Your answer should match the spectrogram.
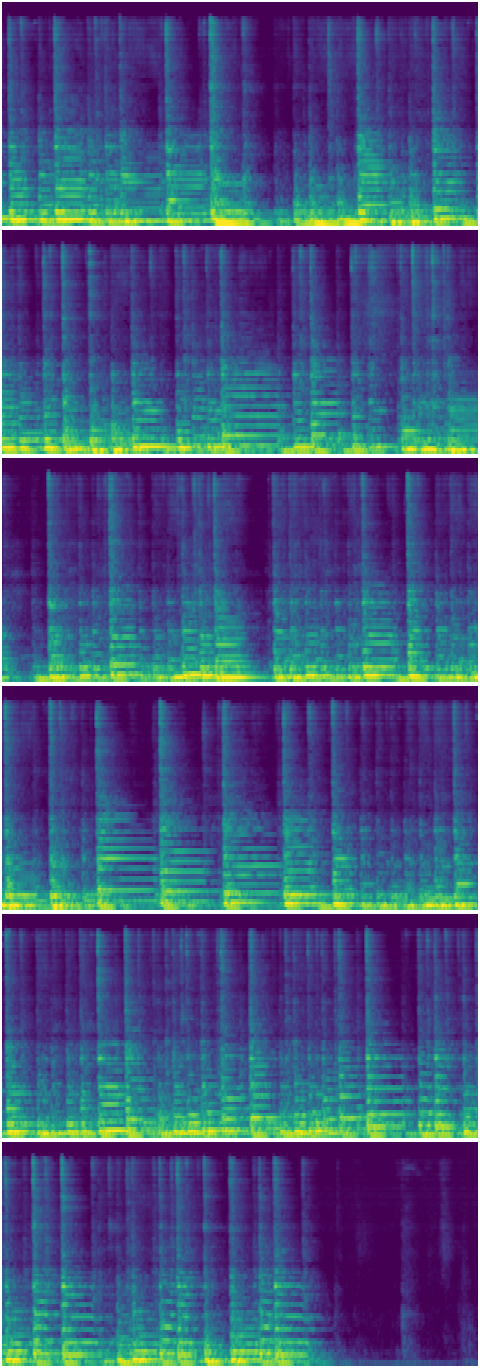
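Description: Solo upright double bass played pizzicato: a continuous line of quick plucked notes, a written bass part that doubles the big band horns, taken a little under tempo. The playing stops about a second before the end.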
